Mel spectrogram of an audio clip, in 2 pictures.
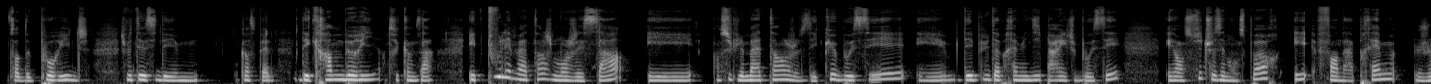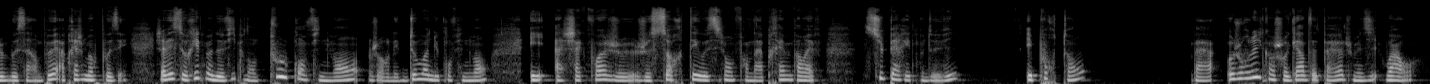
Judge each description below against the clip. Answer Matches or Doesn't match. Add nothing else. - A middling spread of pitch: Matches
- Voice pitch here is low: Doesn't match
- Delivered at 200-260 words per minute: Matches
